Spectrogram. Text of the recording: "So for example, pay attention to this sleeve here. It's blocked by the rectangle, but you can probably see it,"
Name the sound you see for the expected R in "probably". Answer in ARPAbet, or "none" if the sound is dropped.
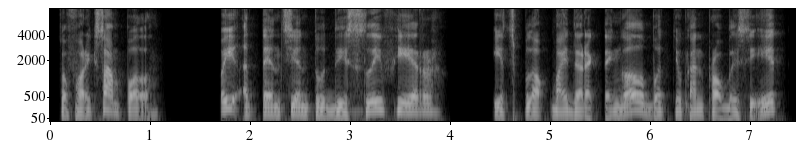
R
